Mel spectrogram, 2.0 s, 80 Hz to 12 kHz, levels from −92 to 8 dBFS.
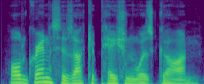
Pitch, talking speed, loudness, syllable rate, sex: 110 Hz, 145 wpm, -16 LUFS, 4.9 syllables/s, male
